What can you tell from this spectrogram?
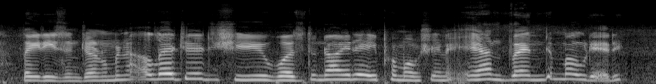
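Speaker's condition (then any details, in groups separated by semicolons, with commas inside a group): Cerebral palsy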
